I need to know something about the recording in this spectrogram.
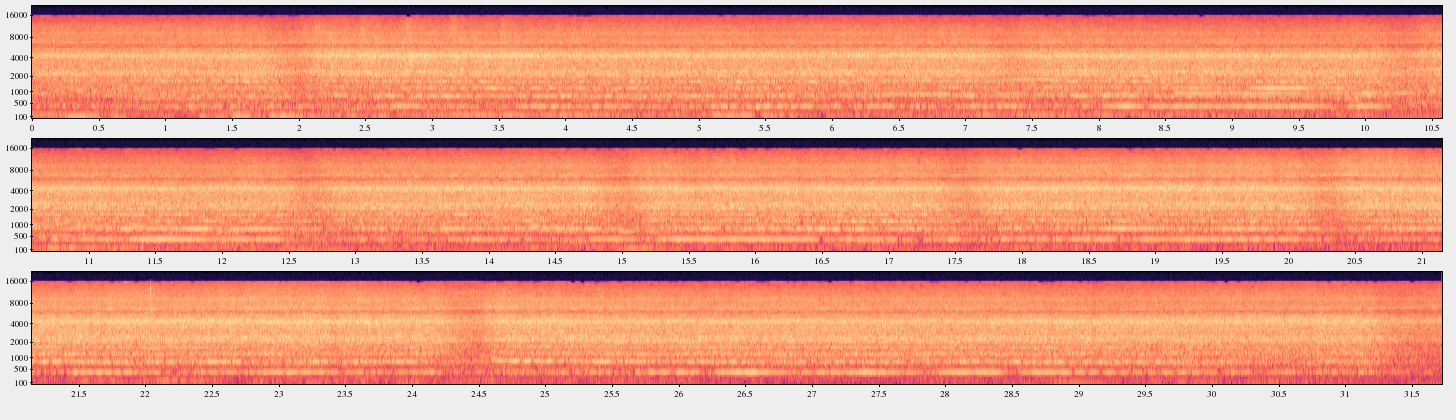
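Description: Factory machinery running: a loud, steady drone with a constant whine and its overtones.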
